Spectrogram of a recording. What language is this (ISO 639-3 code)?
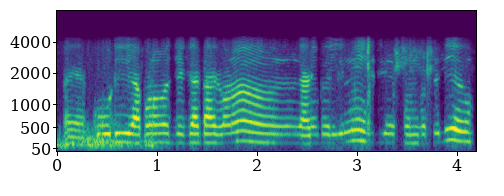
ori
